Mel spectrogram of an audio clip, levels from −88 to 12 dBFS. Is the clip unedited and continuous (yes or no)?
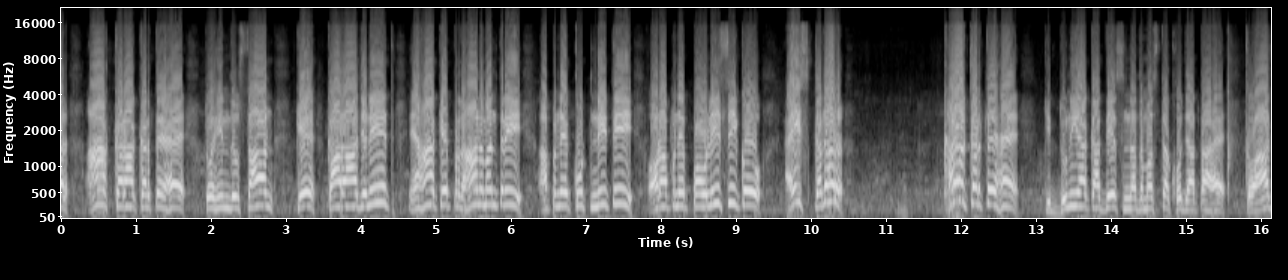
yes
